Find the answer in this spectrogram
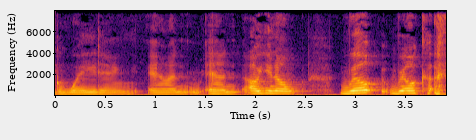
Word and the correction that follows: Rilke: am I pronouncing? No, don't Wilke. I'm always mispronouncing his name. Rilke.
